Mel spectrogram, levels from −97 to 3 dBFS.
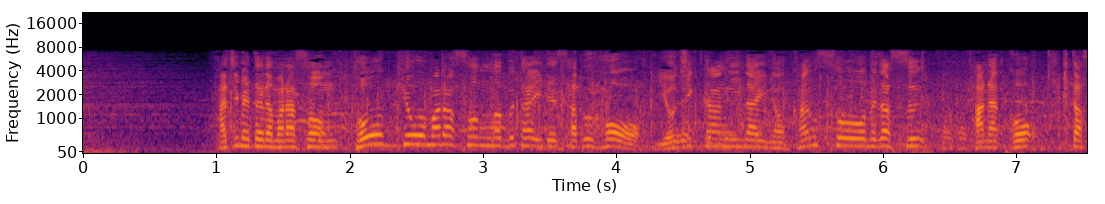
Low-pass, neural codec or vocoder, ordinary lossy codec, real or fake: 7.2 kHz; none; none; real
